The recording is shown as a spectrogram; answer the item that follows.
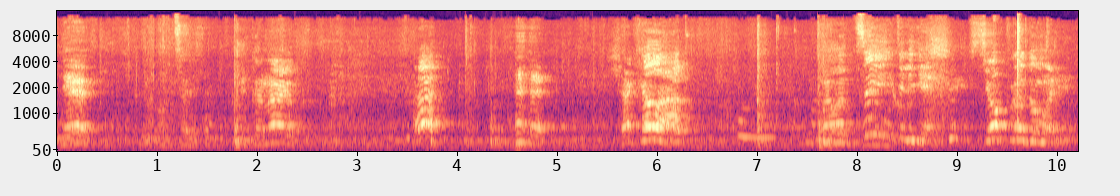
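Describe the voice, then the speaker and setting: Tipsy, generous city traveller for stage comedy, played by a man: very high voice, theatrical, heard from afar in an echoey hall. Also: lively intonation, slow pace, long pauses, far from the mic, noisy background, full character voice. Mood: tipsy, musing. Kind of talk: comic stage acting. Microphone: far camera in the audience.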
